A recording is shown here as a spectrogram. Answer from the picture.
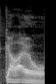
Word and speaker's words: Guile: So this is a one-shot as well, as it has to do with its Guile, right?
